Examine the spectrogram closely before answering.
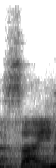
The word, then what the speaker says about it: sign: अब हम जी के तुरंत बाद एन है, जी के तुरंत बाद एन है, तो जी को साइलेंट रखेंगे। क्या बन गया, साइन।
